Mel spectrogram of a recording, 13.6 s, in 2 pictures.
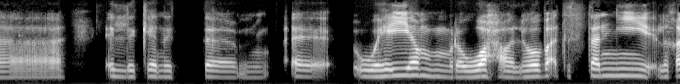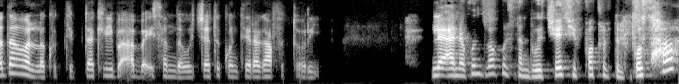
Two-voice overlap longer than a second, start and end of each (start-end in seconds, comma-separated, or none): none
